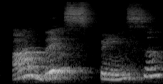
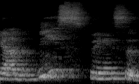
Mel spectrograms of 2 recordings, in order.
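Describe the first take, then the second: First: "despensa" said slowly and higher, with an E in the first syllable; clear E pronunciation. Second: "dispensa" with a distinct I in the first syllable; clear I pronunciation. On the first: Teacher contrasting paronyms for the class, careful E in "despensa". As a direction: spell out the "des" of "despensa" by ear, slowly. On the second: Teacher contrasting paronyms for the class, careful I in "dispensa". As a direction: make the "dis" of "dispensa" clearly an I sound. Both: Shown as a demonstration. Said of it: "e pronúncia parecida".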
